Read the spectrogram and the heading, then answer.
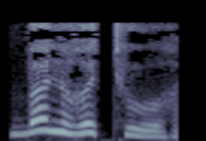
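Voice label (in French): "Bonne retour", French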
